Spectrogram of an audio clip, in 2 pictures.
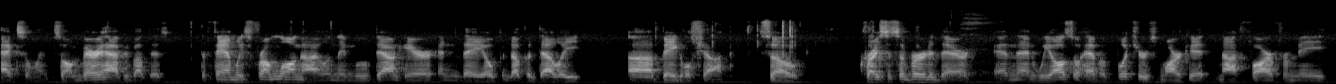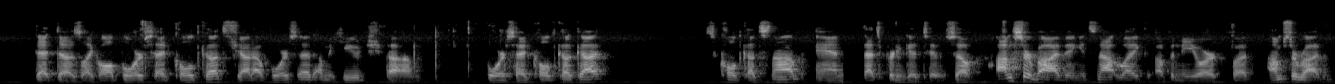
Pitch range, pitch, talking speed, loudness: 100-115 Hz, 105 Hz, 190 wpm, -28 LUFS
